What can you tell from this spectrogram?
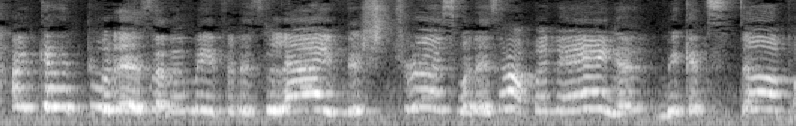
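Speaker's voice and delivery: high, loud pleading through laughter; laughing meltdown. Retold or imitated. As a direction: beg the universe, half laughing, half crying. Retold airport meltdown.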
